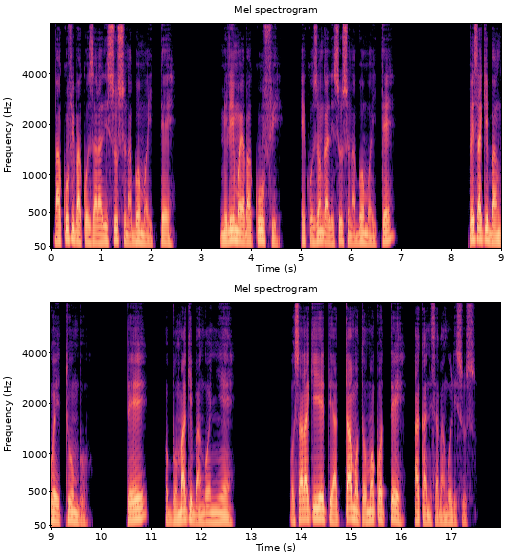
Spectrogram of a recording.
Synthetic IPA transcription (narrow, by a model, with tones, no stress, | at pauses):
ba˨ku˦fi˨ba˨ko˨za˨la˨li˨su˦su˨na˨bo˦mɔ˨i˨tɛ˦ | mi˨li˦mo˨ja˨ba˨ku˦fi˨ | e˨ko˨zɔ˦ŋɡa˨li˨su˦su˨na˨bo˦mɔ˨i˨tɛ˦ | o˨pe˦s̬a˦k̬i˦ba˨ŋɡo˦e˨tu˦mbo˨ | pe˦ | o˨bo˨ma˦k̬i˦ba˨ŋɡo˦ɲɛ˦ | o˨sa˦la˦ki˦e˦te˨a˨ta˦mo˨to˨mɔ˦kɔ˦tɛ˦ | a˦ka˨ni˨sa˨ba˨ŋɡo˦li˨sṵ˦su̥˨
